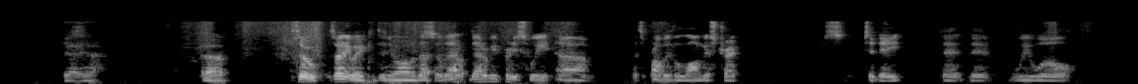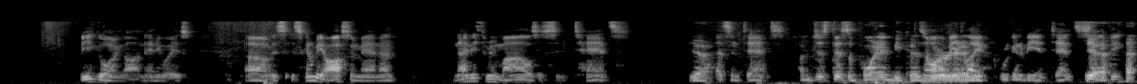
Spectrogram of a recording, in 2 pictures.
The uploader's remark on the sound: please excuse the poor audio quality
